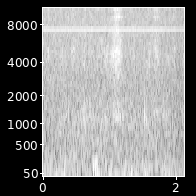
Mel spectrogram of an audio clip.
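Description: Faint scratching of a Staedtler pen writing on a sheet of paper, in a few short strokes.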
